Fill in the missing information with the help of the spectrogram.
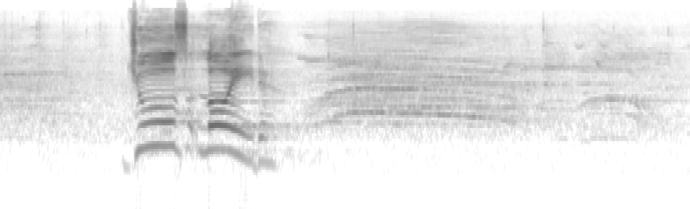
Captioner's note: audience cheering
